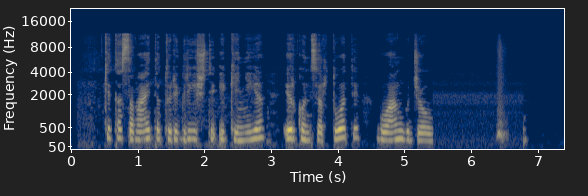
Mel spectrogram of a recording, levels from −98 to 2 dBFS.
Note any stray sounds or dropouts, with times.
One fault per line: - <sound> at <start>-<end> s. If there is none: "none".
- whoosh at 6.4-6.6 s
